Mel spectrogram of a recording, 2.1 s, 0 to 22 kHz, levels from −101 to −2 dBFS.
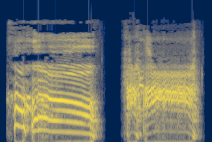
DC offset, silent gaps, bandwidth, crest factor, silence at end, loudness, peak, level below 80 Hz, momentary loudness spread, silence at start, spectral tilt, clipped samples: under 0.1%; 1.05-1.20 s; 12.5 kHz; 10 dB; 0.15 s; -8 LUFS; 0 dBFS; -46 dBFS; 6 LU; 0.05 s; -2 dB/octave; under 0.1%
